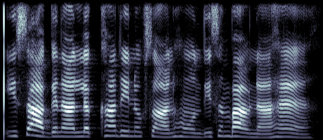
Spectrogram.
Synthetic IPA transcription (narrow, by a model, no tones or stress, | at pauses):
ɪsaːɡnaːlːəkʰːãːd̪eːnʊksaːnɦoːnd̪iːsəmbʱaːʋnaːɦɛː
